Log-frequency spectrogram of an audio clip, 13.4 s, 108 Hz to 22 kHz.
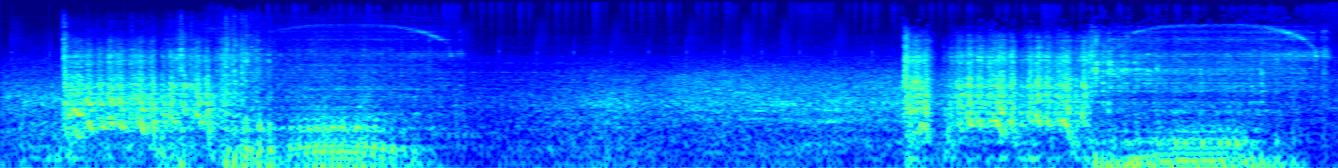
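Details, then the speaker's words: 1985 Pontiac Fiero kit car, Ferrari Testarossa replica, abandoned 15 years; vacuum leaks fixed, muffler and clogged cat removed, new ground straps fitted: cranks, catches, runs a few seconds and dies, twice. Still won't keep idling. "I don't know. Well, I tried. Just idles and stalls out."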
